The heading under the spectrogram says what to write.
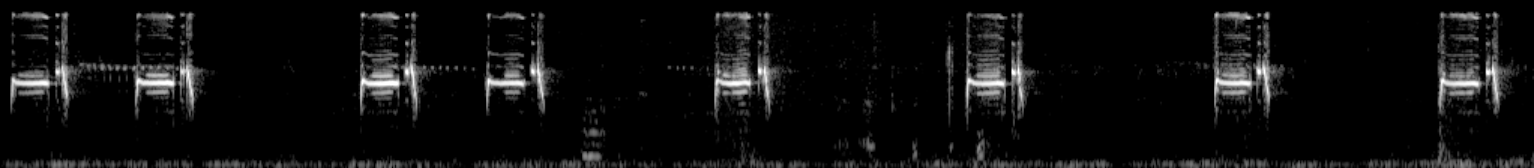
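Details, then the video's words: Lure recording of a red-headed prinia singing in lively 'gacor ngalun' style: short bursts of two or three sharp, hooked whistled notes separated by pauses of one to two seconds, with a quiet background. "suara pikat Prenjak kepala merah gacor ngalun"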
